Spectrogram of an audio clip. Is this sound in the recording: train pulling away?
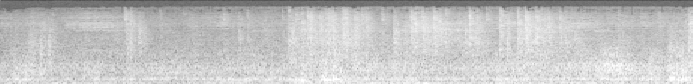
yes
